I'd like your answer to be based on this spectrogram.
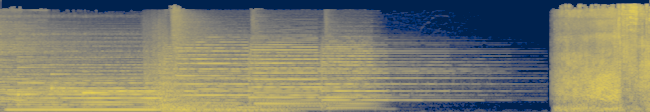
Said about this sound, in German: So klingt es, wenn Sie Ihr Diamantkollier im Reißverschluss Ihres Haute Couture-Kleids einklemmen.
